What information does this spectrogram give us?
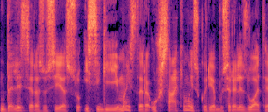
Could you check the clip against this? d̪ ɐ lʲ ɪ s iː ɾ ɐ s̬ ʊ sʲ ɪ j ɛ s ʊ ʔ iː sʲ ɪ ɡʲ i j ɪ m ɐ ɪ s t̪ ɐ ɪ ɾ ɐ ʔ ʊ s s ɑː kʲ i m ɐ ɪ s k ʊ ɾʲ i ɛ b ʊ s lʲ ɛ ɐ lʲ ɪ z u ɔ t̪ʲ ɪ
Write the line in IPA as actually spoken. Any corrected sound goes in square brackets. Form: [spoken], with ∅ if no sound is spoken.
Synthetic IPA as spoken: d̪ ɐ lʲ ɪ s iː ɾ ɐ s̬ ʊ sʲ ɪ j ɛ s ʊ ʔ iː sʲ ɪ ɡʲ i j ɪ m ɐ ɪ s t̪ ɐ ɪ ɾ ɐ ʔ ʊ [ʃ] s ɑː kʲ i m ɐ ɪ s k ʊ ɾʲ i ɛ b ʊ s [ɾʲ] ɛ ɐ lʲ ɪ z u ɔ t̪ʲ ɪ

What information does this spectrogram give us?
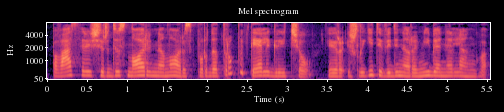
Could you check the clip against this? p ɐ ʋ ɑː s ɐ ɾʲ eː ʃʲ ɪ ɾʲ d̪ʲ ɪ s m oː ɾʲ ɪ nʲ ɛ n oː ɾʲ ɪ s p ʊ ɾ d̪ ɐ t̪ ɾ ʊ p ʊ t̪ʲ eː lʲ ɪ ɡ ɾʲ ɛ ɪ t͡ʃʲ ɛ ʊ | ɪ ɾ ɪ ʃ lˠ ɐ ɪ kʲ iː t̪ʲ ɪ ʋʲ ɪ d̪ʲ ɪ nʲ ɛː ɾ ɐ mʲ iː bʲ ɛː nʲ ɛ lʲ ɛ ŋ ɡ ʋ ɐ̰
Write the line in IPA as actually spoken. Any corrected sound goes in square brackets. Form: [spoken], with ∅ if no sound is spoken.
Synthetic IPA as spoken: p ɐ ʋ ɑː s ɐ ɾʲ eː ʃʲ ɪ ɾʲ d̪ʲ ɪ s [n] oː ɾʲ ɪ nʲ ɛ n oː ɾʲ ɪ s p ʊ ɾ d̪ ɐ t̪ ɾ ʊ p ʊ t̪ʲ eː lʲ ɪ ɡ ɾʲ ɛ ɪ t͡ʃʲ ɛ ʊ | ɪ ɾ ɪ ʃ lˠ ɐ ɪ kʲ iː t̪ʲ ɪ ʋʲ ɪ d̪ʲ ɪ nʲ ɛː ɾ ɐ mʲ iː bʲ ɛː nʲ ɛ lʲ ɛ ŋ ɡ ʋ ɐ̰

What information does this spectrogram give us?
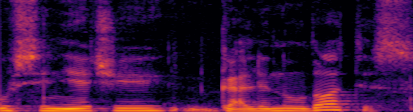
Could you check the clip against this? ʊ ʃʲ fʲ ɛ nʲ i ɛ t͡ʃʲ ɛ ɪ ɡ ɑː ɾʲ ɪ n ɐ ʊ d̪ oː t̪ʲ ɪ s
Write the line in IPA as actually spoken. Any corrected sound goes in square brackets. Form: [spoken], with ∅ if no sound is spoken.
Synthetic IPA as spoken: ʊ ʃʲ [sʲ] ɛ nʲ i ɛ t͡ʃʲ ɛ ɪ ɡ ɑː [lʲ] ɪ n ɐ ʊ d̪ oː t̪ʲ ɪ s

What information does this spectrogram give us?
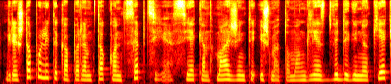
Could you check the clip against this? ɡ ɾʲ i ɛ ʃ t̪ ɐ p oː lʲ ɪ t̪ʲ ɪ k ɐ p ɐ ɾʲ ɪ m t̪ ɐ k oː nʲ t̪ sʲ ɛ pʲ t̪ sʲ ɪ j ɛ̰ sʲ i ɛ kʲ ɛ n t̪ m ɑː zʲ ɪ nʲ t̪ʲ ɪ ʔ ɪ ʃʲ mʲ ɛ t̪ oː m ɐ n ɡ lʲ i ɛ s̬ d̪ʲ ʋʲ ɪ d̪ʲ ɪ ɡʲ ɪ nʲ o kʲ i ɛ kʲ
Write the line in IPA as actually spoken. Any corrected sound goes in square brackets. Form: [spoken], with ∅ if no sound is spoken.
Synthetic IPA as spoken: ɡ ɾʲ i ɛ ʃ t̪ ɐ p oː lʲ ɪ t̪ʲ ɪ k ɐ p ɐ ɾʲ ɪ m t̪ ɐ k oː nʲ t̪ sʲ ɛ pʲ t̪ sʲ ɪ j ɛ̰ sʲ i ɛ kʲ ɛ n t̪ m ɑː [ʒʲ] ɪ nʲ t̪ʲ ɪ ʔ ɪ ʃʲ mʲ ɛ t̪ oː m ɐ [ŋ] ɡ lʲ i ɛ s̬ d̪ʲ ʋʲ ɪ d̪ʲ ɪ ɡʲ ɪ nʲ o kʲ i ɛ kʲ

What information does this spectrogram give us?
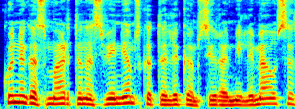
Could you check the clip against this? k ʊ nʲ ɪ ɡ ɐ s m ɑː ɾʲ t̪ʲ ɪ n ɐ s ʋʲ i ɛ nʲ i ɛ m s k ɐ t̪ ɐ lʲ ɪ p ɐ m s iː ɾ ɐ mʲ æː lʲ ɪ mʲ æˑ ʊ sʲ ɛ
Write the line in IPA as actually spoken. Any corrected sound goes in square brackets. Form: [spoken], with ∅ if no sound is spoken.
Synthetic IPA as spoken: k ʊ nʲ ɪ ɡ ɐ s m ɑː ɾʲ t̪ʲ ɪ n ɐ s ʋʲ i ɛ nʲ i ɛ m s k ɐ t̪ ɐ lʲ ɪ [k] ɐ m s iː ɾ ɐ mʲ [iː] lʲ ɪ mʲ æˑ ʊ sʲ ɛ

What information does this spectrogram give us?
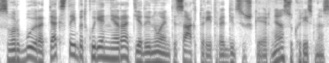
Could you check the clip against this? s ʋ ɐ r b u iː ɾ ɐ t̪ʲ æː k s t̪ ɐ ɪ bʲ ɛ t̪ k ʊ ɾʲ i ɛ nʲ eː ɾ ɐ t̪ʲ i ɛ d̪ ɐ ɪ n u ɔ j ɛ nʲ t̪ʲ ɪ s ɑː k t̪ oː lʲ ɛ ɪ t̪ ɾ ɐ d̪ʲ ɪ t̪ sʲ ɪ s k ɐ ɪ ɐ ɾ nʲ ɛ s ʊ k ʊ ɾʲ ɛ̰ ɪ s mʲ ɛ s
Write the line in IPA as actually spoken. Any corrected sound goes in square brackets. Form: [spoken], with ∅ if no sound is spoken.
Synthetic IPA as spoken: s ʋ ɐ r b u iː ɾ ɐ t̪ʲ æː k s t̪ ɐ ɪ bʲ ɛ t̪ k ʊ ɾʲ i ɛ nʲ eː ɾ ɐ t̪ʲ i ɛ d̪ ɐ ɪ n u ɔ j ɛ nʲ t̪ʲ ɪ s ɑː k t̪ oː [ɾʲ] ɛ ɪ t̪ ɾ ɐ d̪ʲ ɪ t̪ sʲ ɪ [ʃ] k ɐ ɪ ɐ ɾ nʲ ɛ s ʊ k ʊ ɾʲ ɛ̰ ɪ s mʲ ɛ s

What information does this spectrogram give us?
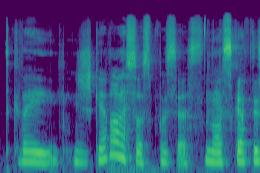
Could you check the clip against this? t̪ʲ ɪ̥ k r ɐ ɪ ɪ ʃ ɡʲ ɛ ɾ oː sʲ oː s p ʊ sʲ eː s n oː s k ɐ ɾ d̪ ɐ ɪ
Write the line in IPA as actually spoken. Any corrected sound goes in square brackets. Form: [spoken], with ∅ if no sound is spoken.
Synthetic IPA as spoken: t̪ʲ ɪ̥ k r ɐ ɪ ɪ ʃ ɡʲ ɛ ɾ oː sʲ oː s p ʊ sʲ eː s n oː s k ɐ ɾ [t̪] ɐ ɪ

